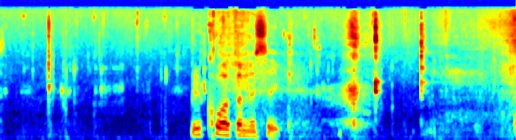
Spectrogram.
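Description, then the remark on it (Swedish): Wet smacking and slurping as someone chews olives, soft and intermittent, with a brief spoken question in the middle. “Det, det, det slafsas oliver ifall det är någon som undrar.”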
